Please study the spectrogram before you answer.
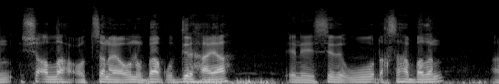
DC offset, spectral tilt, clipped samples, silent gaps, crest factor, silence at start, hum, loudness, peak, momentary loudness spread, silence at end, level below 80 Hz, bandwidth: under 0.1%; -6 dB/octave; under 0.1%; none; 18 dB; 0 s; none; -23 LUFS; -6 dBFS; 10 LU; 0 s; -38 dBFS; 13 kHz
